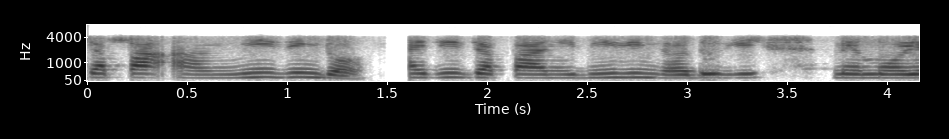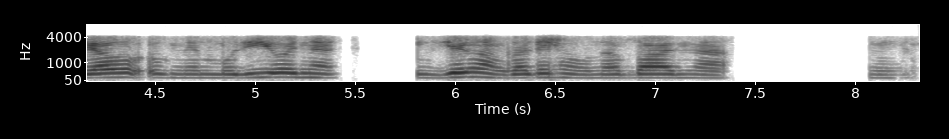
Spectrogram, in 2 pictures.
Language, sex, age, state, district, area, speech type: Manipuri, female, 18-30, Manipur, Senapati, urban, conversation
